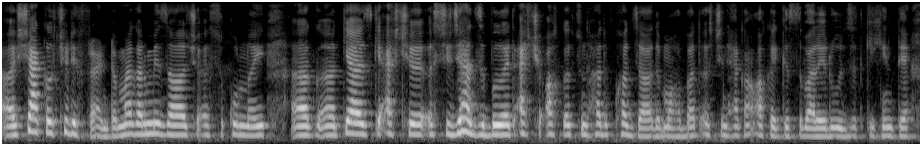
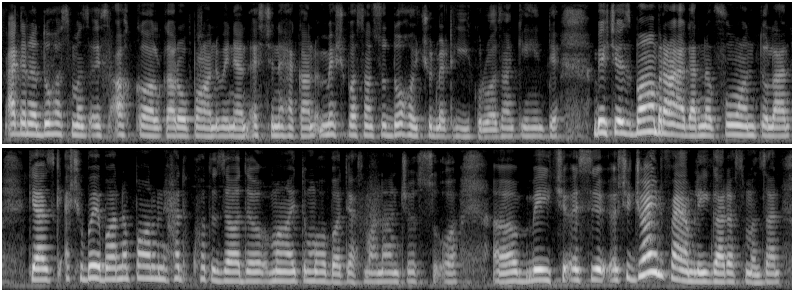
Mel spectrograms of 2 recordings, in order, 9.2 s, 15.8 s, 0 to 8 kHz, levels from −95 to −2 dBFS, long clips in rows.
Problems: none marked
